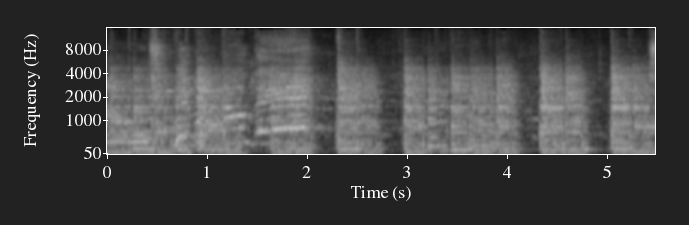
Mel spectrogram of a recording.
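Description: Live electric blues band playing, led by guitar. In the second half the band breaks off briefly several times between accented hits.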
